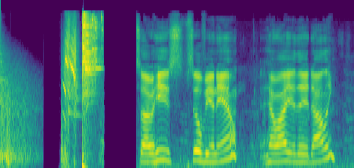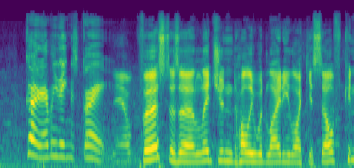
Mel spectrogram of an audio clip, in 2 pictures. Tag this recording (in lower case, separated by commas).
shatter, speech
